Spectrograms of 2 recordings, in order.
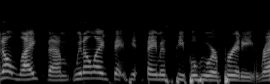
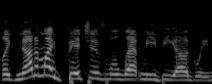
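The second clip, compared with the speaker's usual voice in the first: ordinary talk, nothing marked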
